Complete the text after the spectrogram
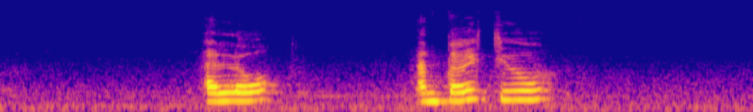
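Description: A young woman speaks cheerfully into a phone, close by.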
